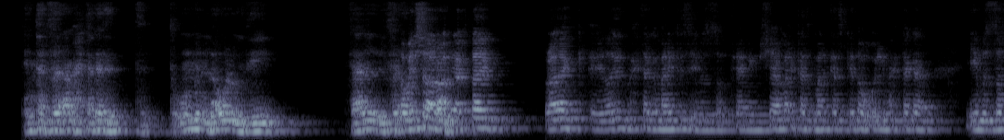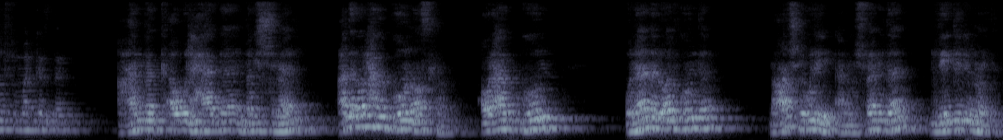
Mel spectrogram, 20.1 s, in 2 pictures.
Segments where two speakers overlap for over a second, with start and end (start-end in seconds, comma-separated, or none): none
